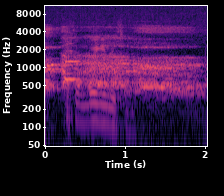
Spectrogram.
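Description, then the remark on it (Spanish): A trifino gamecock rooster belonging to Bixler crows, one short, strained call with a falling pitch that cuts off quickly, over a steady background hiss. “Este gallo acá es interesante, es un gallo eh, trifino.”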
